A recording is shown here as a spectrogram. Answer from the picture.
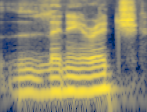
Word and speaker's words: lineage: Because it came, because we've got a direct lineage.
